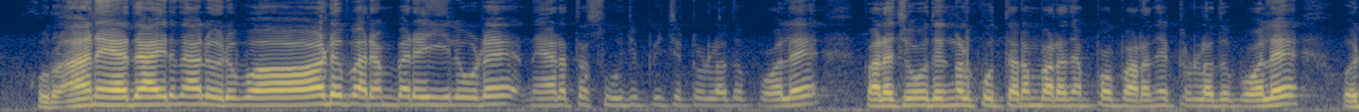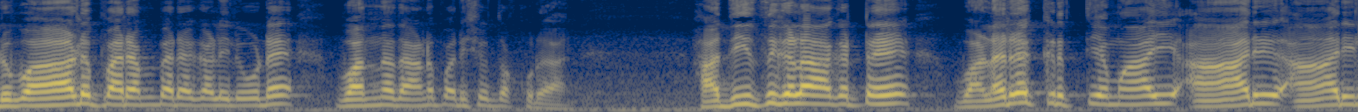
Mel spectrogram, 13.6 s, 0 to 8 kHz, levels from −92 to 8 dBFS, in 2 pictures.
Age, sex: 40-59, male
